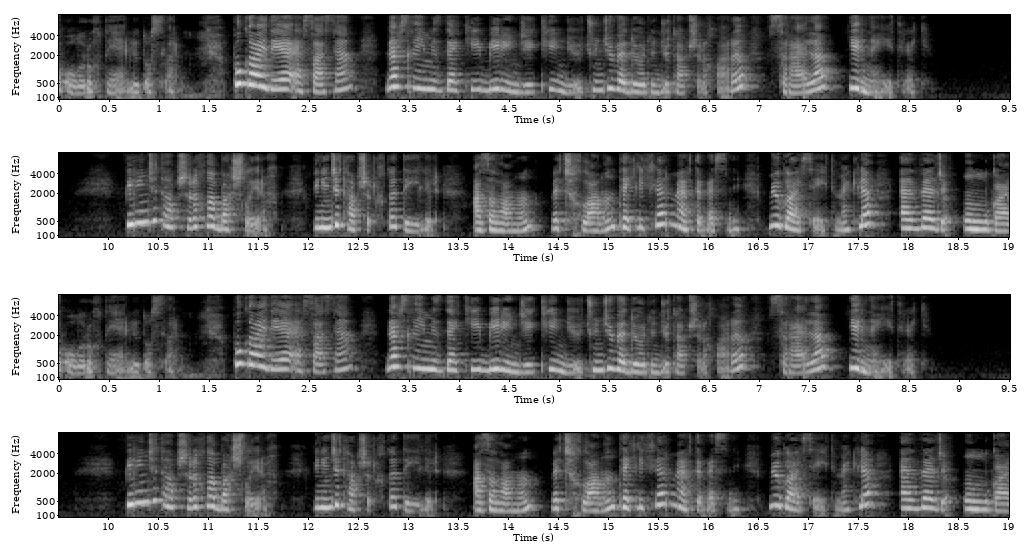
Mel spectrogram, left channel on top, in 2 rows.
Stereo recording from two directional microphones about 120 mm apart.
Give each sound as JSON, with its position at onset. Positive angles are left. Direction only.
{"t": 0.0, "sound": "speech", "side_deg": 10}
{"t": 0.7, "sound": "a woman's voice", "side_deg": 40}
{"t": 3.3, "sound": "a woman's voice", "side_deg": 10}
{"t": 3.7, "sound": "a woman's voice", "side_deg": -20}
{"t": 6.1, "sound": "a woman's voice", "side_deg": 5}
{"t": 6.4, "sound": "a woman's voice", "side_deg": 15}
{"t": 6.7, "sound": "speech", "side_deg": 35}
{"t": 7.9, "sound": "a woman's voice", "side_deg": 10}
{"t": 10.1, "sound": "a woman's voice", "side_deg": 5}
{"t": 11.5, "sound": "a woman's voice", "side_deg": 55}
{"t": 13.6, "sound": "a woman's voice", "side_deg": 20}
{"t": 15.3, "sound": "speech", "side_deg": 30}
{"t": 16.3, "sound": "a woman's voice", "side_deg": 55}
